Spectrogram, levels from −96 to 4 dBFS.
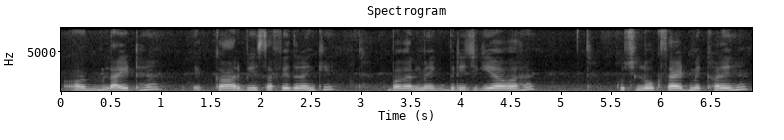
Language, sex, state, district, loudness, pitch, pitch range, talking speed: Hindi, female, Bihar, East Champaran, -30 LUFS, 235 Hz, 230-240 Hz, 180 wpm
